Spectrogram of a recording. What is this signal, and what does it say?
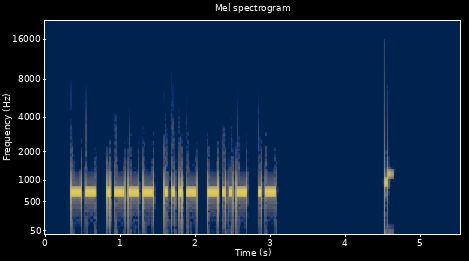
Morse code, heard as a keyed tone, about 25 wpm, 700 Hz. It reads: MJVXA
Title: Code Groups - 5 Letters - 25wpm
